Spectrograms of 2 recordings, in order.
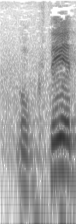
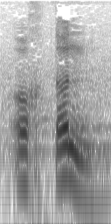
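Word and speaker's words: Ukhtun (أخت): Ukhti itu ada ya ya. Kalau tidak ada ya-nya jangan dibaca ukhti. Kalau belakangnya tidak ada ya, jangan dibaca ukhti. Bacanya? Kalimat yang tunggal biasanya dibaca duma, jangan dibaca kasroh. Kalimat tunggal sendirian seperti itu, bacanya adalah pakai duma. Semuanya pakai duma di situ. Ukhtun duma tanwin.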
